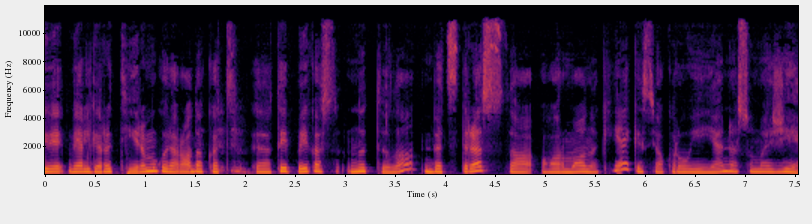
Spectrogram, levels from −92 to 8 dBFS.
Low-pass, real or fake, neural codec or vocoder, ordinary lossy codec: 10.8 kHz; fake; vocoder, 24 kHz, 100 mel bands, Vocos; MP3, 64 kbps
